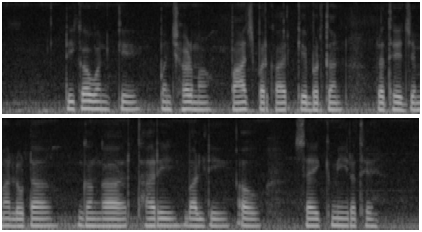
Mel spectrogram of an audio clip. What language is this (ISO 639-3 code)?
hne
